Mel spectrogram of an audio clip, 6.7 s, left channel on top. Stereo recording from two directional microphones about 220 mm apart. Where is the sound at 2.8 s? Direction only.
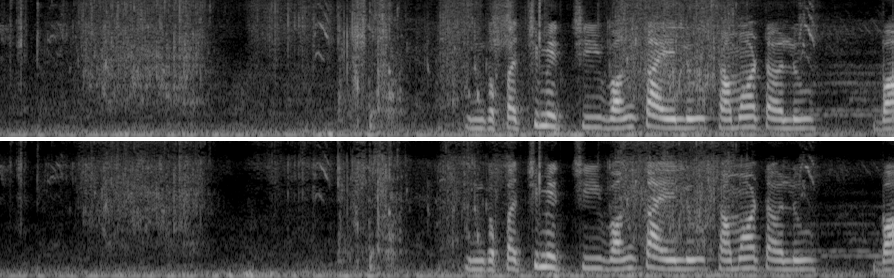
30° right (ahead or behind).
